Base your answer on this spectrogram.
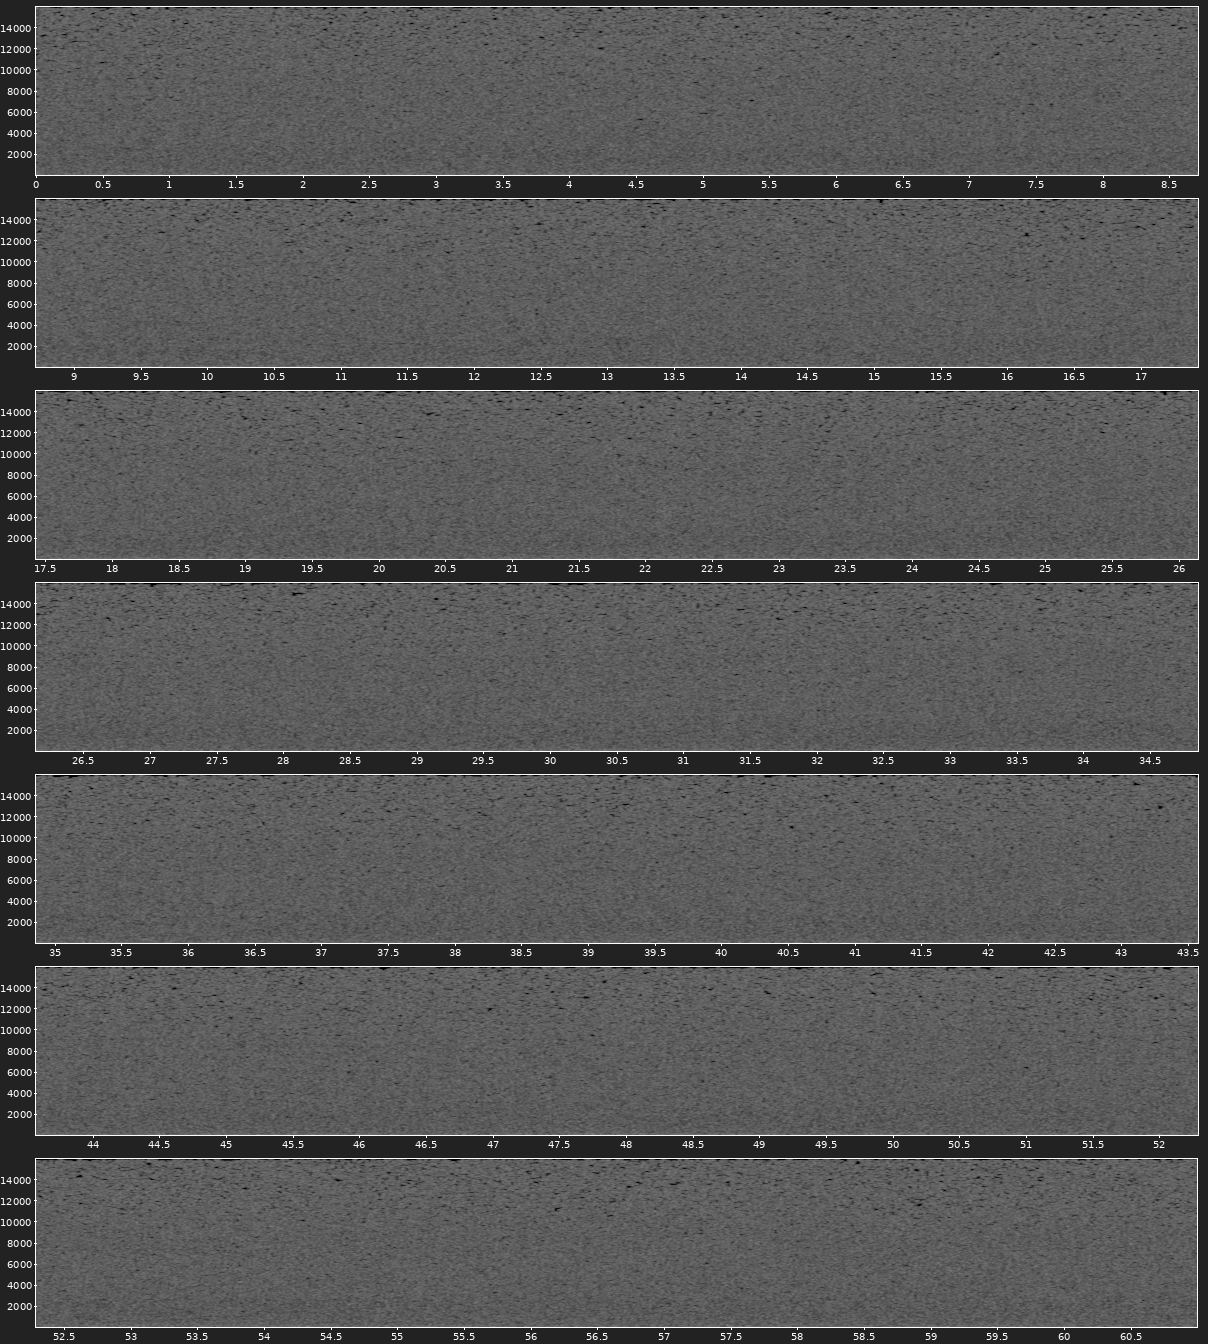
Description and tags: Ambience Outdoors
This is a sound created in by me, and it sounds like an outdoor ambience. Hope you like it!
Ambience, Outdoors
